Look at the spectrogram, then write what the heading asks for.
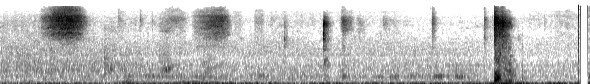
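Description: Steady low rumble of a Sapsan high-speed train running, heard from inside the carriage, with light clicks and rattles and one sharper knock about five seconds in; the sound cuts off abruptly just before the end.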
